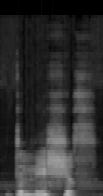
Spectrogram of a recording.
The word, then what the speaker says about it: delicious: Stress is on the second, it comes on the second when you pronounce this word as delicious. Li. So stress comes on the second syllable, that is li.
